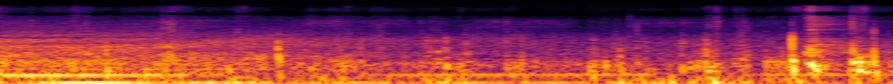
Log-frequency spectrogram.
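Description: A car driving past up the road, its low engine and tyre hum fading after the first second or so, with faint footsteps on the pavement.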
